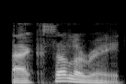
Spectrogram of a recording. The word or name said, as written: acceleratedly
